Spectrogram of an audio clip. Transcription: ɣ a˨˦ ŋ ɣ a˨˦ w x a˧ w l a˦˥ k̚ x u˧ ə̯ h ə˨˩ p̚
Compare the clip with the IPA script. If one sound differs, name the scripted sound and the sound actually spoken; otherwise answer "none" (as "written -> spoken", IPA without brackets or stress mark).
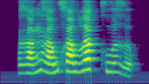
h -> ɣ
